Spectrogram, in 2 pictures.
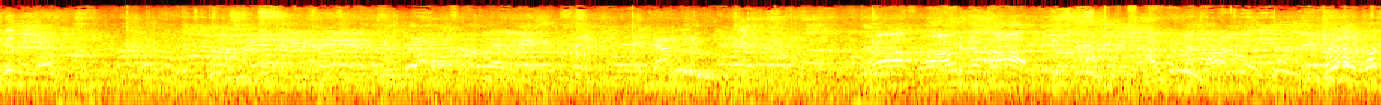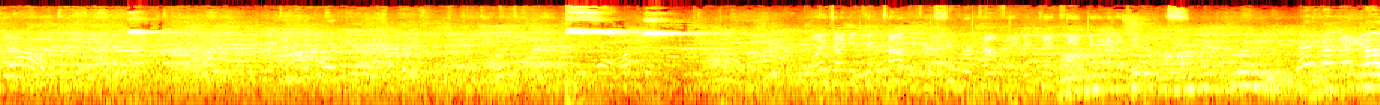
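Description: A crowd of spectators chatters throughout a large echoing gym.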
